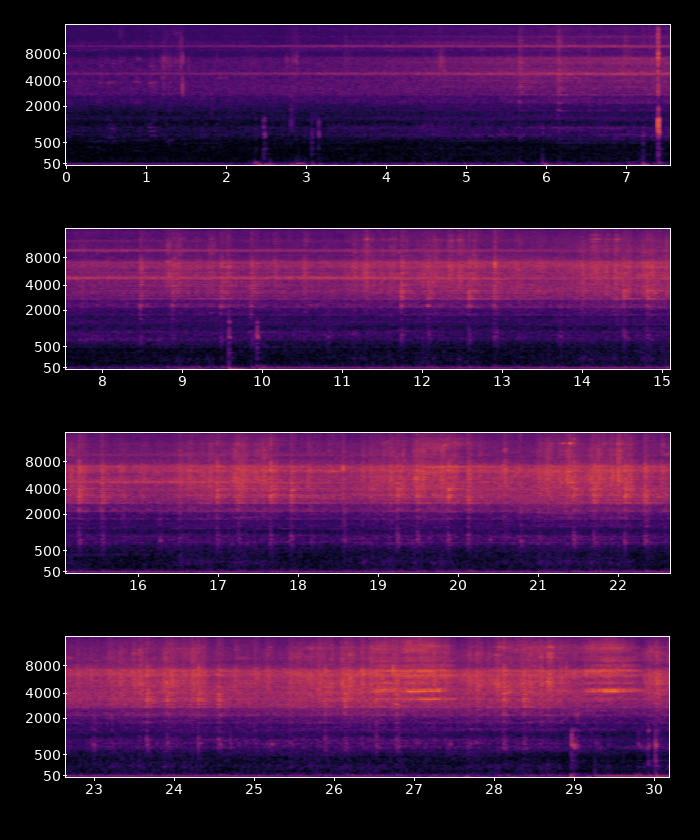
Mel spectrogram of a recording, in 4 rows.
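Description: Class 390 Pendolino electric train running past: a steady rolling hiss of wheels on rail that grows louder over the second half, with a few sharp clicks in the first ten seconds.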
